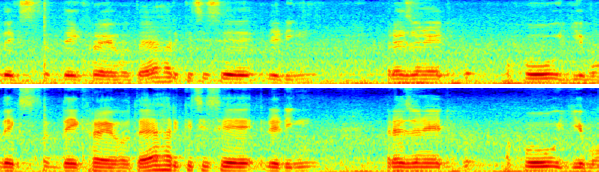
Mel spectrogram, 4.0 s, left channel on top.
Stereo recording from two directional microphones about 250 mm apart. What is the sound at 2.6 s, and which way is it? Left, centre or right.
Speech, right.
